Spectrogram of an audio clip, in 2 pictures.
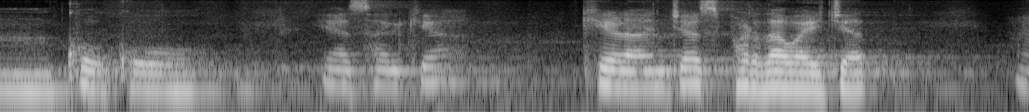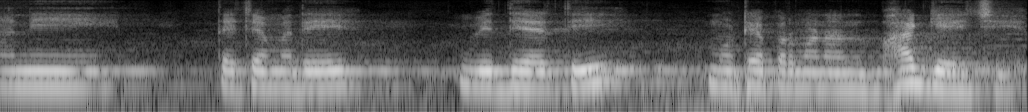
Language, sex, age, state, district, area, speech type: Marathi, male, 45-60, Maharashtra, Nashik, urban, spontaneous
